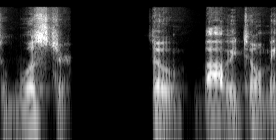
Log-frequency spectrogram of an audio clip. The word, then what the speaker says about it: Worcester: I put in the teleprompter copy, W-U-S-S-T-E-R. So I would say it right. It's Worcester.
